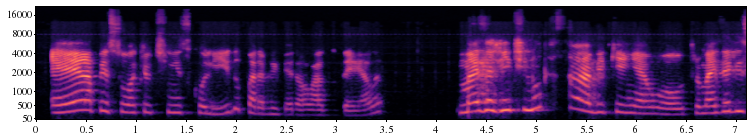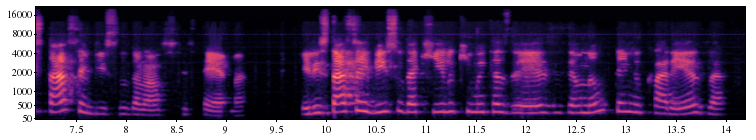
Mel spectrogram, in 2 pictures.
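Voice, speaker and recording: A woman speaks at a moderate pace in a high voice, her pitch swinging very widely and her loudness rising and falling sharply. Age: 40s. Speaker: entrepreneur and systemic law mentor. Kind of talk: podcast interview. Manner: hesitant, with many filler words.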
